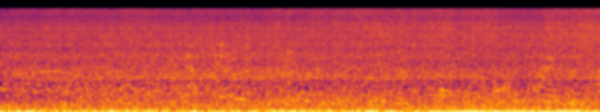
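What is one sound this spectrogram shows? Fountains splash and gush steadily.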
